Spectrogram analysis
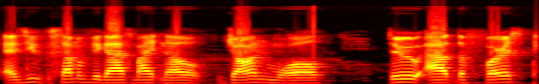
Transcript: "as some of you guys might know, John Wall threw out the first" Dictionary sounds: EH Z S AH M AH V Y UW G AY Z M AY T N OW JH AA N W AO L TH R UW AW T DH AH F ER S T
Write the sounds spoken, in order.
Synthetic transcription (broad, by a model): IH Z S AH M AH V Y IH G AY Z M AY T N OW JH AA N W AO L TH R UW AW T DH AH F ER S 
